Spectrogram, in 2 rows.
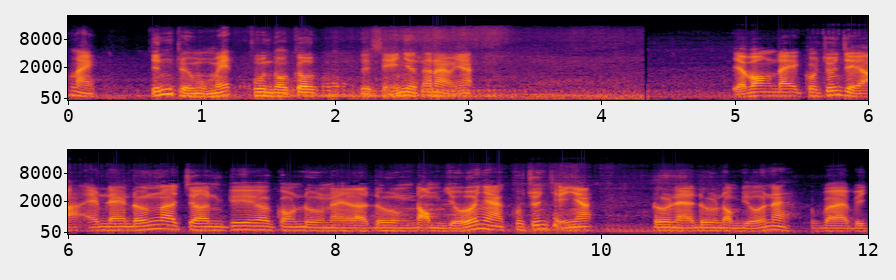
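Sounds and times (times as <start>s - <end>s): street traffic rush: 0.0s - 12.0s.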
